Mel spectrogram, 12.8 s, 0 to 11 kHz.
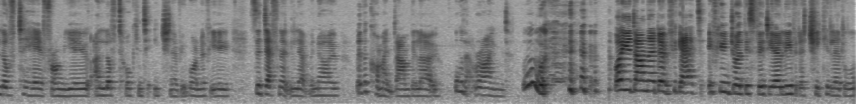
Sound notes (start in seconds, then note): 7.9 giggles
